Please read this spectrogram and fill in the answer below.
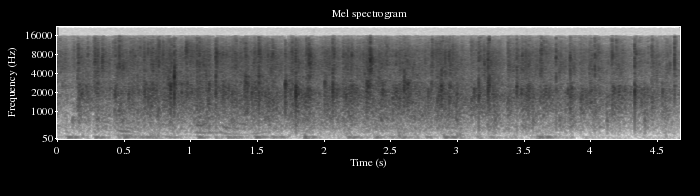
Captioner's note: audience applauds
